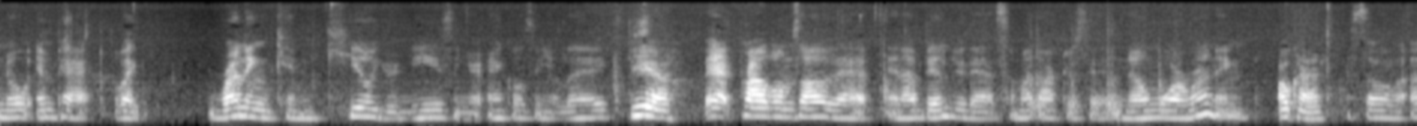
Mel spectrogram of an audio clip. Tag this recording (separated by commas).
Speech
